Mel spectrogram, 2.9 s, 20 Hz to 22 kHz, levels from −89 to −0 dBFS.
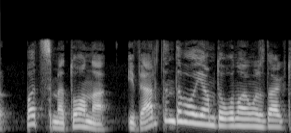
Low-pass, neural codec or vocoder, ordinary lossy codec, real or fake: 7.2 kHz; none; MP3, 96 kbps; real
